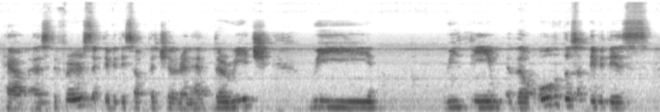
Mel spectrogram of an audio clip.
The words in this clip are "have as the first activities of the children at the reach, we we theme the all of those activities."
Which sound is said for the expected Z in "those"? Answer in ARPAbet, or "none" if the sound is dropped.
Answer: S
